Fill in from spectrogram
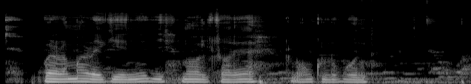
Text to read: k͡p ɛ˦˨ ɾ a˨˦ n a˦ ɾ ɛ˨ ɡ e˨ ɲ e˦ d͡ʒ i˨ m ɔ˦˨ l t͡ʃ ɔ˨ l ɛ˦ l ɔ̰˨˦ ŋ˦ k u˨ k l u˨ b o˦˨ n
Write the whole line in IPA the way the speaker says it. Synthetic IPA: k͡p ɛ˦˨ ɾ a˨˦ m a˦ ɾ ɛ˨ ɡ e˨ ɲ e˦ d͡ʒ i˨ n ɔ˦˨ l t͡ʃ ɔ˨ ɾ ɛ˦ l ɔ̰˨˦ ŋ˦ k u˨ l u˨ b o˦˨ n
